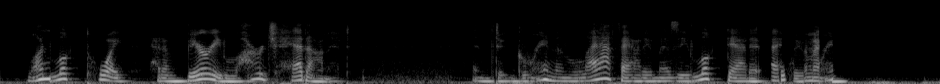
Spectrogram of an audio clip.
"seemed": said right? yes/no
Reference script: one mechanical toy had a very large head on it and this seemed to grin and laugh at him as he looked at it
no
